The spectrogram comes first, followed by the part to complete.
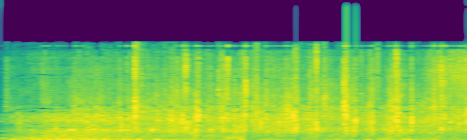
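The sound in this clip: Audience applause at a live comedy performance: dense, steady clapping from a crowd, sustained at an even level for the whole stretch.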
